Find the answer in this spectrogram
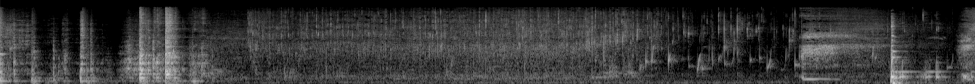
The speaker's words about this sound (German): Dafür stellen wir die geöffneten Gläser in den Topf, füllen ihn mit Wasser und bringen dann das Wasser zum Kochen.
